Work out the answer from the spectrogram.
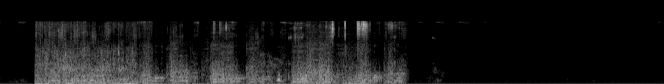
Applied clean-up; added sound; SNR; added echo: neural separator model SepFormer DNS4.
